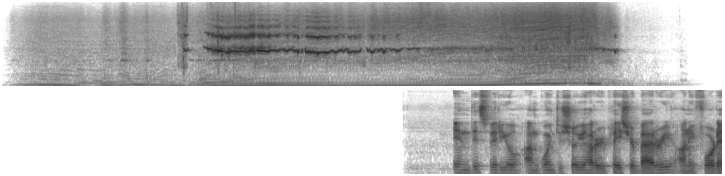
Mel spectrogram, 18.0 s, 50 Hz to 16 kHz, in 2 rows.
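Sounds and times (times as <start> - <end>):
car engine revving: 0.0 - 8.6
high tyre screech: 0.0 - 8.6.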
